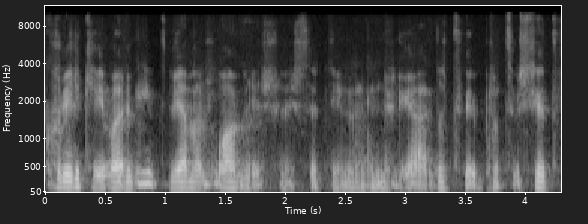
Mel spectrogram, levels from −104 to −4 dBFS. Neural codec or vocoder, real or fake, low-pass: autoencoder, 22.05 kHz, a latent of 192 numbers a frame, VITS, trained on one speaker; fake; 9.9 kHz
